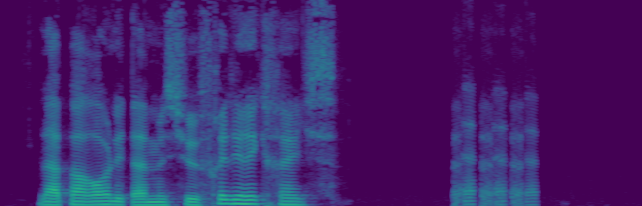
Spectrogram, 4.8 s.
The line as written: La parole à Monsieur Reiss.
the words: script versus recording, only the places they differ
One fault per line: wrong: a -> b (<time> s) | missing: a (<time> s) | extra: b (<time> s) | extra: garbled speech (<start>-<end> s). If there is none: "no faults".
extra: est (0.9 s)
extra: Frédéric (1.5 s)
